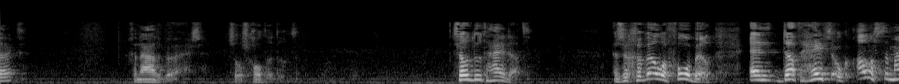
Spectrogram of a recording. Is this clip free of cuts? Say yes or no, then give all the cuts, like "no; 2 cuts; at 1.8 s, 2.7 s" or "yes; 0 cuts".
yes; 0 cuts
